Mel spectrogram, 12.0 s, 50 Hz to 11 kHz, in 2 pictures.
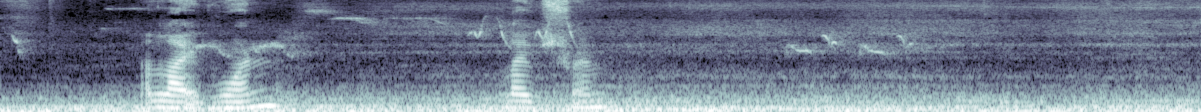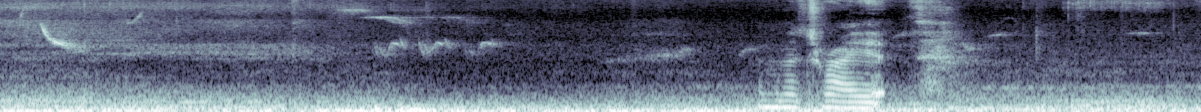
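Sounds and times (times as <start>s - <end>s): steady low rumble: 0.0s - 12.0s
bird chirps: 3.8s - 4.8s, 6.1s - 6.9s, 7.6s - 8.6s.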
